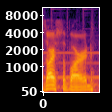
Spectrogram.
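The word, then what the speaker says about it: Xarcabard: We're headed towards Zarsabard. I think that's how you say that. Don't you pronounce X's with Z's, usually? Like xylophone. That's why I said Zarsabard.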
